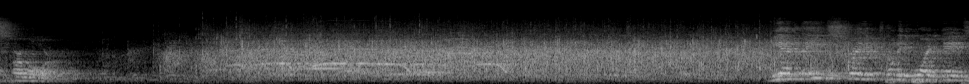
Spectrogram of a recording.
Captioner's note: cheering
